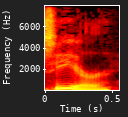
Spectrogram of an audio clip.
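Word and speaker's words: Sear: Seer may be spelled S-E-A-R, but it's also pronounced Seer, and it's no coincidence that it's Malcolm he sees.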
